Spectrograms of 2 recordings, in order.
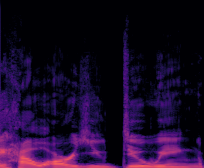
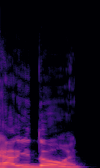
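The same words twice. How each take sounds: First: Slow, fully enunciated HOW ARE YOU DOING; careful proper pronunciation. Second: Quick, casual New York "How you doing"; New York accent. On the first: New Yorker straining to speak properly, careful and deliberate "How are you doing". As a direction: say "How are you doing" slowly, every word separate. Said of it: "properly without thinking about it". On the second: Streamer showing chat his habitual greeting, casual New York accent. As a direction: drop the "are" like an Italian-American New Yorker. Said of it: "I'm always like". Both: Shown as a demonstration.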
